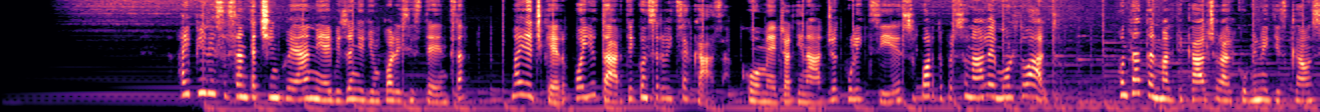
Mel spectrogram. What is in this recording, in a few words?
italian; EnCompass; MCCSA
